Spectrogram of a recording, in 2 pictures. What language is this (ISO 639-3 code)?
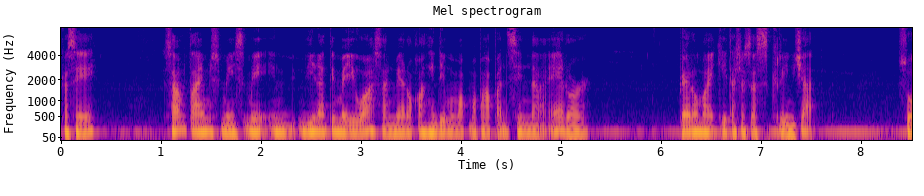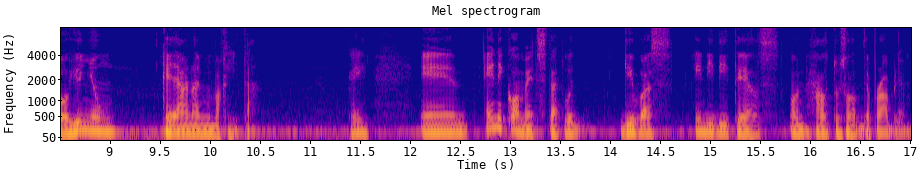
fil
